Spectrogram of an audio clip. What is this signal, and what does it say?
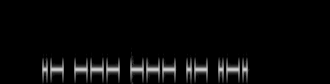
Morse code, heard as a keyed tone, about 29 wpm, 700 Hz. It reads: AOOAR
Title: Code Groups - 5 Letter:Numbers - 30wpm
